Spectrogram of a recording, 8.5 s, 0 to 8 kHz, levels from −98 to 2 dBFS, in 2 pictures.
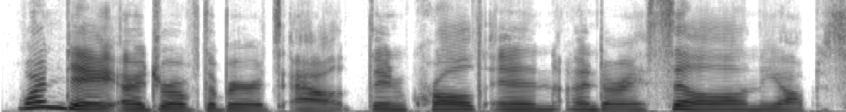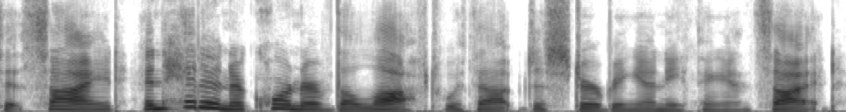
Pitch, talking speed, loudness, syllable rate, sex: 225 Hz, 205 wpm, -19 LUFS, 5.5 syllables/s, female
